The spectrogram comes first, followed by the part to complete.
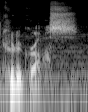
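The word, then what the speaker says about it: coup de grâce: I was corrected by a French speaker, and they said it was coup de grace.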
